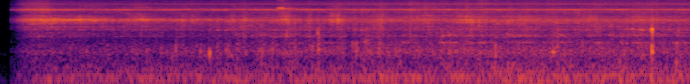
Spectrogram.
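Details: Loud continuous drone like an aircraft or machinery, with sustained tones and no animal voice.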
